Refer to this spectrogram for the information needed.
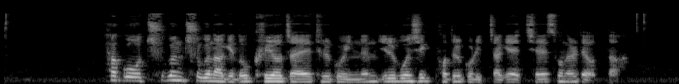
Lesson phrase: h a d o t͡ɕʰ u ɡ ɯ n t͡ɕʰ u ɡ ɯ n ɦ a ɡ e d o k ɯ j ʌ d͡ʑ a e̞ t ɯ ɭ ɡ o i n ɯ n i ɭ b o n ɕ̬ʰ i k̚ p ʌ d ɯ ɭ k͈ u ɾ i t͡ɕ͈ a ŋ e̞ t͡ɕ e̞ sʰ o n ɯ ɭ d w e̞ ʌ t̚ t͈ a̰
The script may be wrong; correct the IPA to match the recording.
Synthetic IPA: h a ɡ o t͡ɕʰ u ɡ ɯ n t͡ɕʰ u ɡ ɯ n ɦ a ɡ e d o k ɯ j ʌ d͡ʑ a e̞ t ɯ ɭ ɡ o i nː ɯ n i ɭ b o n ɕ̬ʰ i k̚ p ʌ d ɯ ɭ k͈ o ɾ i t͡ɕ͈ a ɡ e̞ t͡ɕ e̞ sʰ o n ɯ ɭ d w e̞ ʌ t̚ t͈ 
